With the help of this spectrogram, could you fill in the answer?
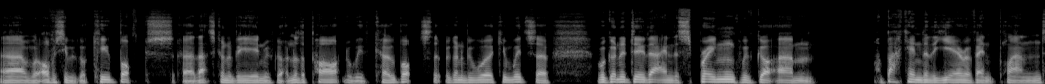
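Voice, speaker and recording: A man's fairly low voice at a very fast pace with fairly even intonation, dry, close sound with no echo, and a very clean recording against a silent background. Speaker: machine tool sales executive. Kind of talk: podcast interview. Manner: frequent fillers and self-repetition.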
